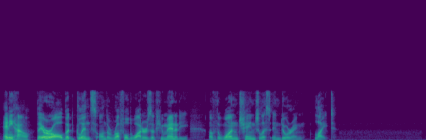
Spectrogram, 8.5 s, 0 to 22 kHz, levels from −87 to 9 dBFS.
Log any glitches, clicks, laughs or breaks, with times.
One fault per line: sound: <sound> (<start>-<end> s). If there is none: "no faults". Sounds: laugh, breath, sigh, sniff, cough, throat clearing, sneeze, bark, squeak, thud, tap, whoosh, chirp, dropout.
no faults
